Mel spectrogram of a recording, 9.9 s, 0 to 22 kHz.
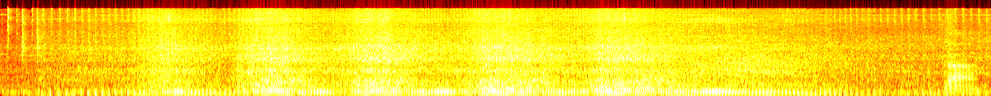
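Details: Honda Vario 125 injection scooter after fixing a rough-sounding engine by replacing the valve rocker arm: single-cylinder putter settles into a steady, even idle with no rattle or top-end roughness; normal idle after repair.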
